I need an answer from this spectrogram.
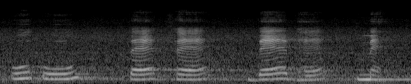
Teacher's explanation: ओष्ठ यानी ये दोनों ओठ यानी होठों से बोले जाते हैं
